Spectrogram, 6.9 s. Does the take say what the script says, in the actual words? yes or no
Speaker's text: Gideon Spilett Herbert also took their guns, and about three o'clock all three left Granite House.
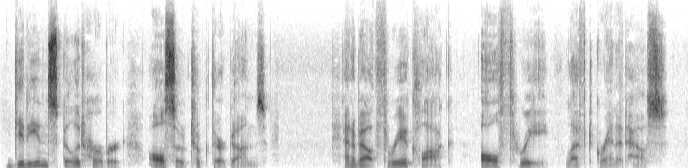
yes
